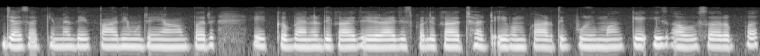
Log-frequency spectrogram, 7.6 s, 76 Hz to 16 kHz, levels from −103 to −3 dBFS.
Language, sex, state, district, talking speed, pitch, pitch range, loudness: Hindi, female, Uttarakhand, Tehri Garhwal, 230 wpm, 195 Hz, 185-200 Hz, -17 LUFS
